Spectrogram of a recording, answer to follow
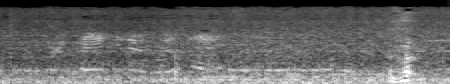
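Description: Faint, distant voices talking over a steady low rumble of city street noise.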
